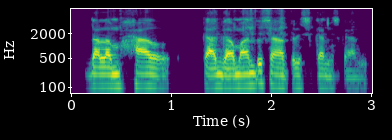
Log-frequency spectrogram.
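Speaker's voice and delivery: ordinary talk, nothing marked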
